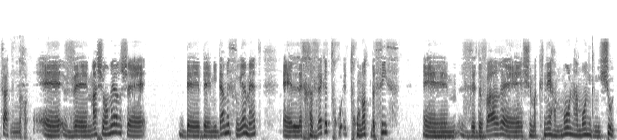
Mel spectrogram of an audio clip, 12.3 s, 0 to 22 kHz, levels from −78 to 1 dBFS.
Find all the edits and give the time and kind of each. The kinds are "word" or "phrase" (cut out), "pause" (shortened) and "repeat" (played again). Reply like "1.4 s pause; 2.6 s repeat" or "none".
none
